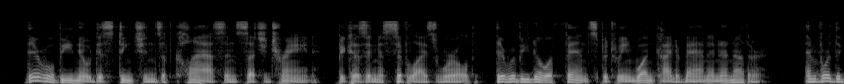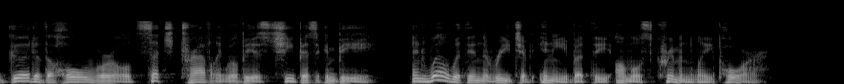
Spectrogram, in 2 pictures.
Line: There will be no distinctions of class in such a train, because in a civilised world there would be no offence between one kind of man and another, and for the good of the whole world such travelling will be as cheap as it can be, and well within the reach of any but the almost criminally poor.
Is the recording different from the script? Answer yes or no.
no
